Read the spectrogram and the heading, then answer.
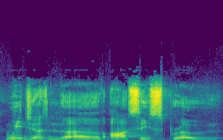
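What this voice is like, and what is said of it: Thick Southern accent. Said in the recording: “in her thick southern accent”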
